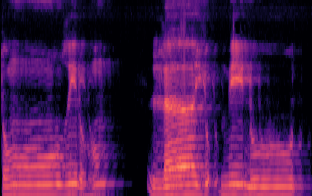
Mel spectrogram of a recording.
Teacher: نون ساکن کے بعد حرف ذال ہے تو یہاں بھی اخفا کا قاعدہ ہو رہا ہے، تو یہاں بھی غنہ کریں گے۔ تنذرہم لا یؤمنون، لا میں الف مدہ ہو رہا ہے، اس کو ایک الف لمبا کھینچیں گے، اور یا کے بعد حمزہ ساکنہ ہے تو یہاں پر جھٹکا دے کے پڑھیں گے۔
